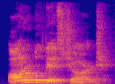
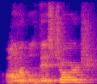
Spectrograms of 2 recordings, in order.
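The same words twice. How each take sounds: First: "Honorable discharge" stated with a falling end; flat announcement. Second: "Honorable discharge?" echoed with a lifted end; questioning echo. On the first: Officer tells the private his orders, "Honorable discharge" as a falling statement. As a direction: announce "Honorable discharge" as a settled fact, stressing "Honorable". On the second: Private queries his orders, "discharge?" lifted as a question. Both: Acted.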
